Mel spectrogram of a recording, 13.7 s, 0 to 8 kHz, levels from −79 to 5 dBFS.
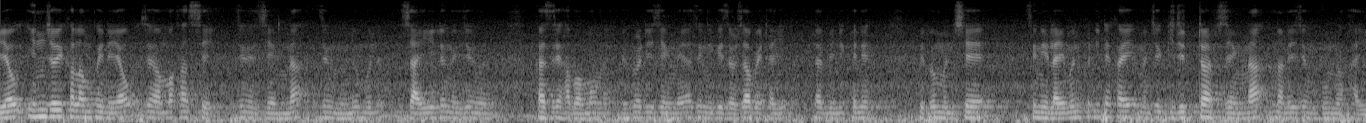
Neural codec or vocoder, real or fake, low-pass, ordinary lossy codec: none; real; none; none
